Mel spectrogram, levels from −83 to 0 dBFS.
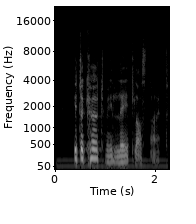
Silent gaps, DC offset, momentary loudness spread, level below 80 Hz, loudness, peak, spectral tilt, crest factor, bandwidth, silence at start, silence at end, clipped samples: none; under 0.1%; 13 LU; -70 dBFS; -43 LUFS; -24 dBFS; -6 dB/octave; 20 dB; 13.5 kHz; 0.4 s; 0.05 s; under 0.1%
